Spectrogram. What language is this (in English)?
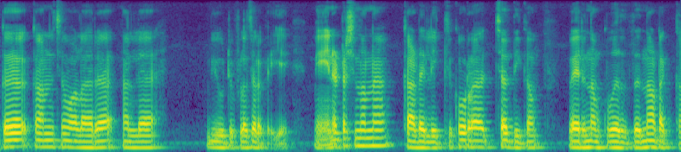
Malayalam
